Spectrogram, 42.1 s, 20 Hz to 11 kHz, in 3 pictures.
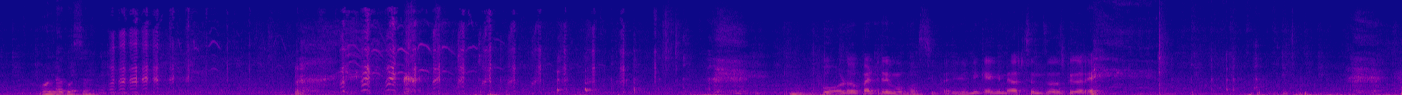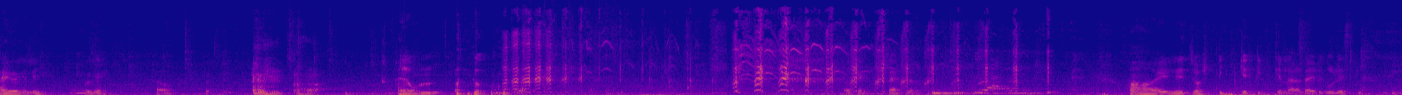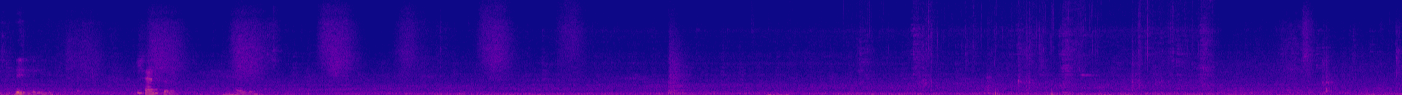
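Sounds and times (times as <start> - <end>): woman giggling: 1.0 - 7.2, 18.8 - 24.8
birds chirping: 1.2 - 5.6.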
